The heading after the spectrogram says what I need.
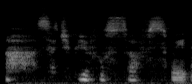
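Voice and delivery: soft whisper. Real, not acted. Describing soft angelic energy softly.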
